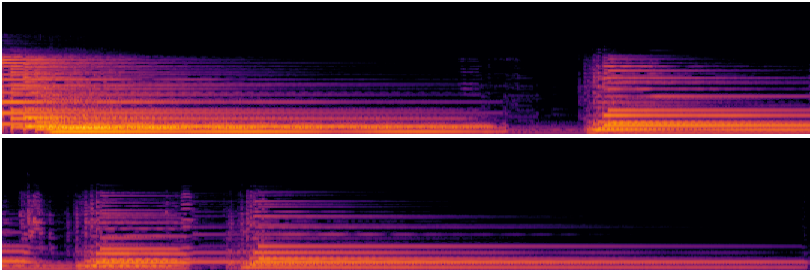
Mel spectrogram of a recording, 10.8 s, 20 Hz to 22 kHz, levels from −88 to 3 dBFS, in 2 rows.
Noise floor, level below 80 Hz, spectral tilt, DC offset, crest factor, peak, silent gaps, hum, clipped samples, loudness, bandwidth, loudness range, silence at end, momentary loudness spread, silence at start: -51 dBFS; -50 dBFS; -9.5 dB/octave; under 0.1%; 20 dB; -4 dBFS; none; none; under 0.1%; -23 LUFS; 4.9 kHz; 9 LU; 0 s; 21 LU; 0 s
